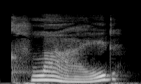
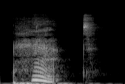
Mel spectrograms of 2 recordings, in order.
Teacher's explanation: Now notice how much longer Clyde is than Pat. Clyde is a little bit longer. Pat is a little bit shorter. And it has to do with that final sound. · In fact, it rhymes with cat. Now notice how much longer Clyde is than Pat. Clyde is a little bit longer.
